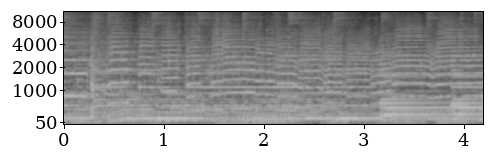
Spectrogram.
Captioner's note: audience cheering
